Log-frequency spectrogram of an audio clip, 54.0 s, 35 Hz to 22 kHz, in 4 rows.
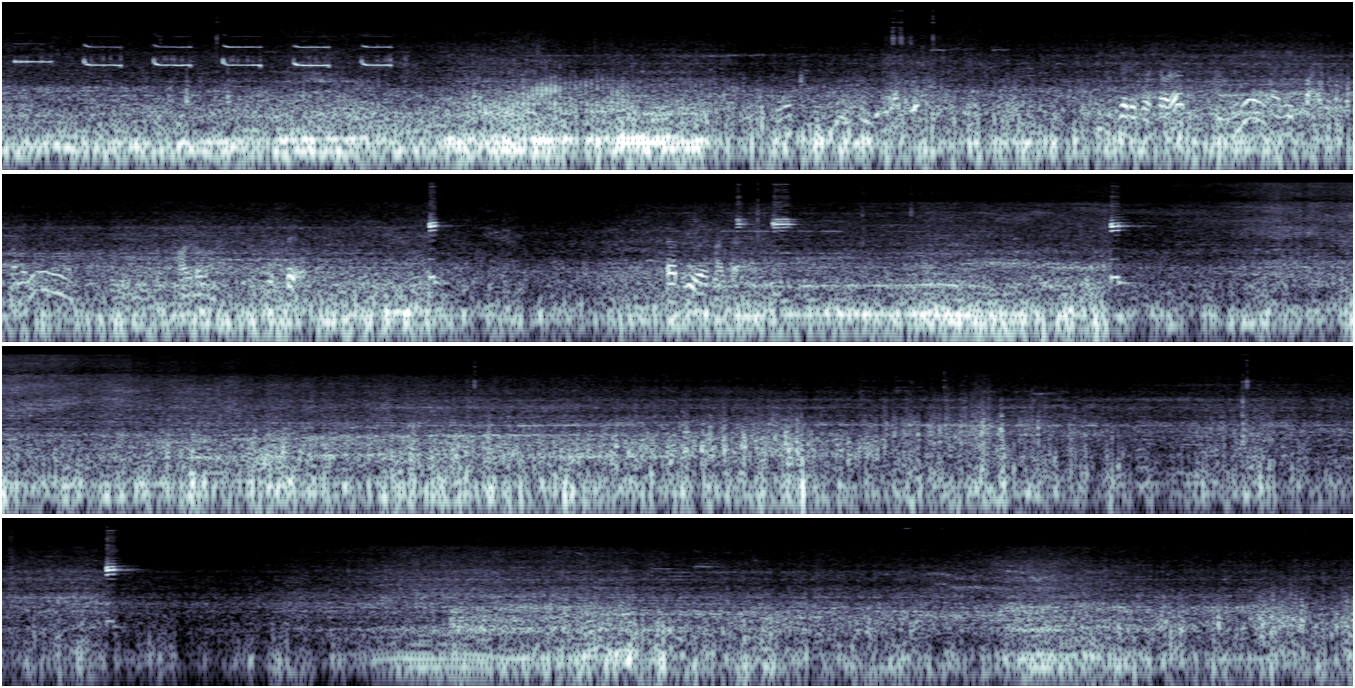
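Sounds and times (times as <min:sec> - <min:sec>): running engines: 0:00.0 - 0:54.0
vehicle horns honking: 0:17.6 - 0:18.2, 0:20.7 - 0:21.9, 0:24.5 - 0:25.2, 0:41.5 - 0:42.0.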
